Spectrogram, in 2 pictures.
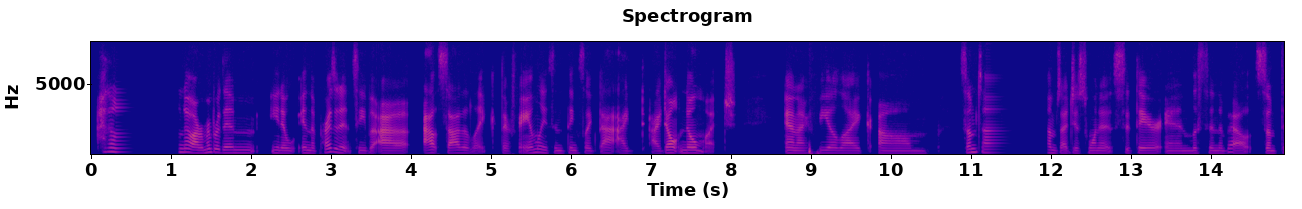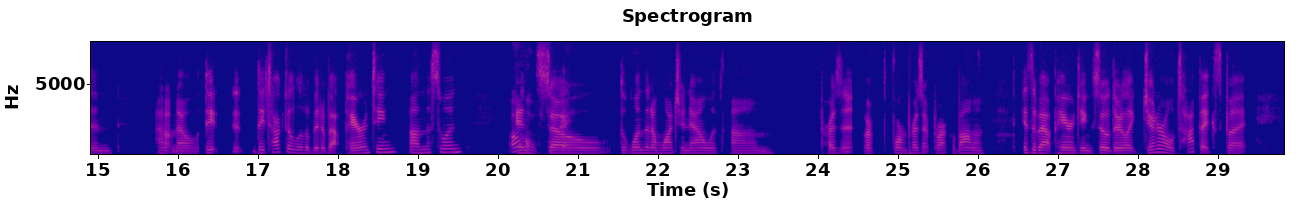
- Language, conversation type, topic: English, unstructured, Which under-the-radar podcasts are you excited to binge this month, and why should I try them?
- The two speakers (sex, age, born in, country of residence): female, 30-34, United States, United States; female, 50-54, United States, United States
- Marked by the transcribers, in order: distorted speech; other background noise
